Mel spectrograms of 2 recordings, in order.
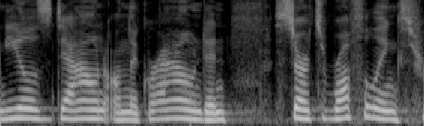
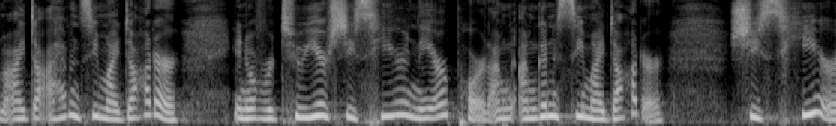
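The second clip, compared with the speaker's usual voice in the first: plain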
